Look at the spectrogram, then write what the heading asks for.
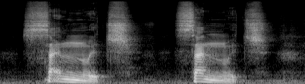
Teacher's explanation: O esse D cai fora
